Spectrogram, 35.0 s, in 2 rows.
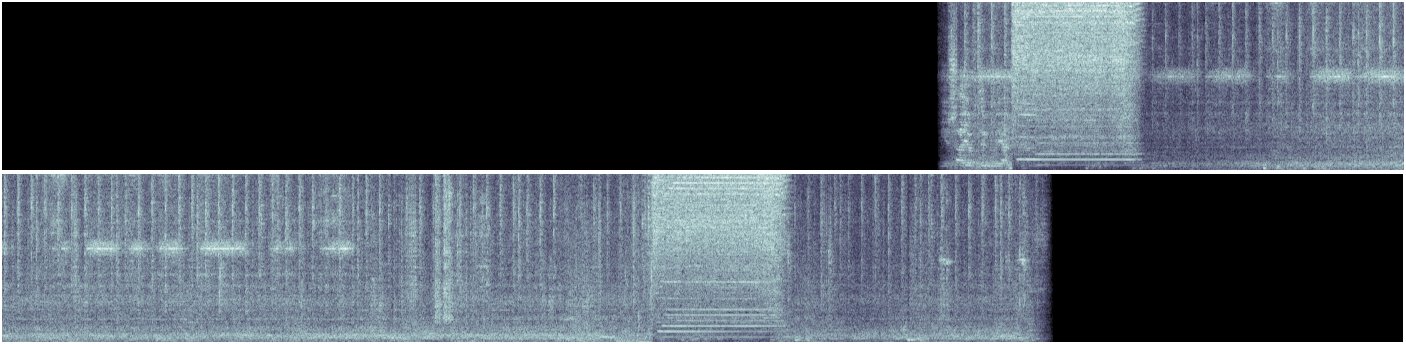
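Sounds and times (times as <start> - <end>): train rumble with rail clicks: 11.7 - 30.7
train horn: 12.6 - 14.6, 25.6 - 27.6
short high beeps: 12.6 - 15.6, 16.4 - 21.9.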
